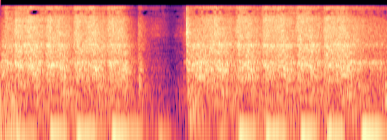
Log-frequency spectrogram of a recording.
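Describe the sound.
A car engine cranks but fails to start, the starter churning in a fast, low rhythmic pulse, pausing briefly, then grinding on again without catching.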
